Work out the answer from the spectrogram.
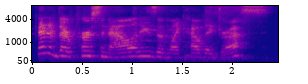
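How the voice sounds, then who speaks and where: Bright, chatty woman co-host. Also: medium pitch, brisk, slight background noise. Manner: chatty, many "like" fillers. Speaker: podcast co-host. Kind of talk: casual anime discussion.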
